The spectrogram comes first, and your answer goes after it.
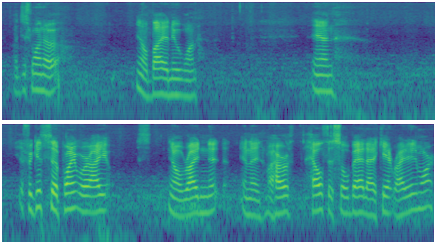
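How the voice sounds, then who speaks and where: This man speaks with a high pitch and fairly even intonation, leaving long, frequent pauses. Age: 60s. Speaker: motorcycle vlogger. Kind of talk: casual vlog monologue. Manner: rambling, halting.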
